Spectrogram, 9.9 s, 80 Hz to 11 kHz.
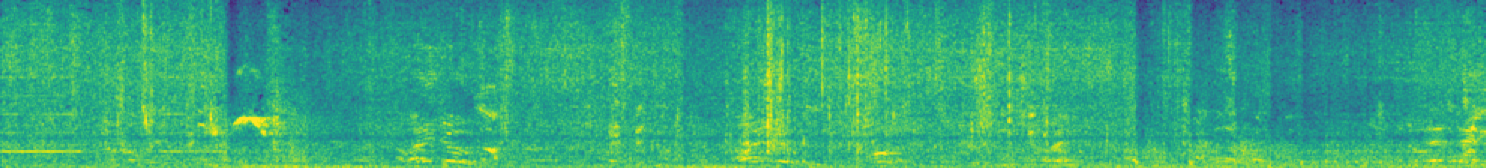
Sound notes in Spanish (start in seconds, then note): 0.9 silbido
